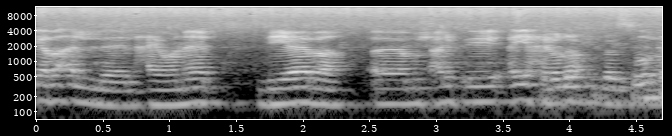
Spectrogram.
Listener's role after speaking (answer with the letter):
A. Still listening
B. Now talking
B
